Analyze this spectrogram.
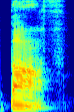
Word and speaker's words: bath: example accents are different with Southern Accents typically having a long a in words like bath or laugh and Northern accents shortening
